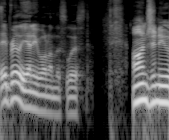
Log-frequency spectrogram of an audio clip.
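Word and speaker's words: Aunjanue: anyone on this list anjanu ellis is how it's pronounced uh anjanu i'm sorry is how her first name is pronounced gotcha so uh yeah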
